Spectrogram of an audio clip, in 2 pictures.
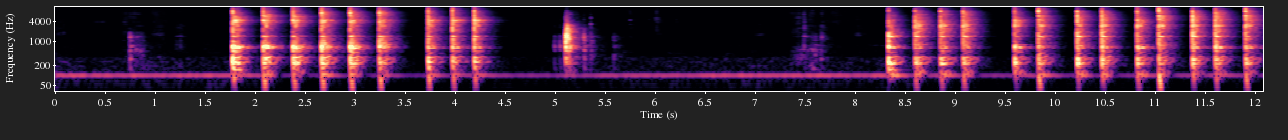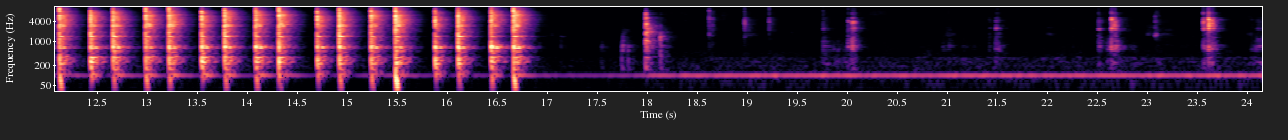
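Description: Small hammer tapping a thin metal pin into a 3D-printed plastic toy: quick light blows about four a second, a run of about ten, a pause, then a longer run of some thirty, followed by a few scattered lighter taps. A steady low hum runs underneath.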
